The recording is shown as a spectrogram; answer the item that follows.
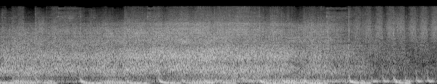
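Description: Electronic music with a steady deep beat, over the roar of two F-16 fighter jets taking off in formation; the jet noise swells to its loudest about two seconds in, then eases off.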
